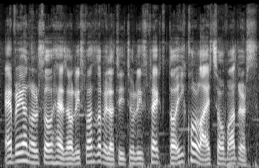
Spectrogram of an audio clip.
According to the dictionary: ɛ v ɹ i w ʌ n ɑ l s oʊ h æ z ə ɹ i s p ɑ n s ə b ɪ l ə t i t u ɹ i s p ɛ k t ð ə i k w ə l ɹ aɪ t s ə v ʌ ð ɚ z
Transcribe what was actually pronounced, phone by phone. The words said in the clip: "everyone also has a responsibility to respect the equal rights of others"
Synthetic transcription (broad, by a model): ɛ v ɹ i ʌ n ɑ l s oʊ h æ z ə ɹ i s p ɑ n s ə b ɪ l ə t i t u ɹ i s p ɛ k t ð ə i k w ə l l aɪ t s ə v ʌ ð ɚ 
